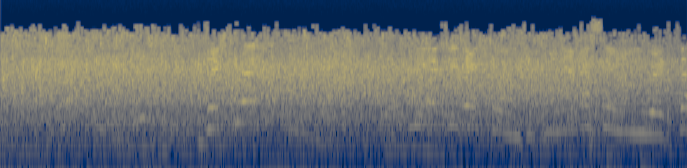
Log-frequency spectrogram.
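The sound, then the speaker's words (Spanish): A steady wash of crowd applause, dense and loud, sustained for several seconds with many hands clapping at once, with voices faintly mixed into the noise. “¡Bravo! ¡Bravo! ¡Un aplauso!”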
